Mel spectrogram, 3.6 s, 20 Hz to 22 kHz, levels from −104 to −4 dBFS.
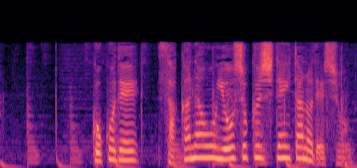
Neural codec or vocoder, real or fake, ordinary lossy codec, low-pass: none; real; none; none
